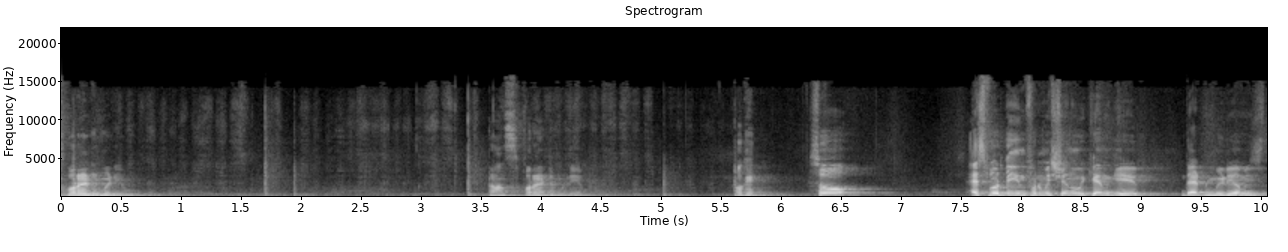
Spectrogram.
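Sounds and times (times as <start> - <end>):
chalk scratching on blackboard: 0.0 - 5.6
chalk tapping on board: 0.6 - 3.6, 4.4 - 5.5.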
